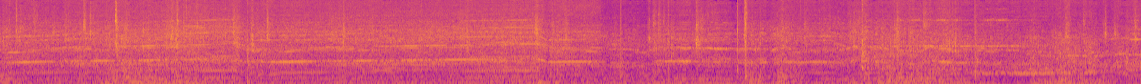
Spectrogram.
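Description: A racing car engine roars steadily, its pitch rising and falling with gear shifts.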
